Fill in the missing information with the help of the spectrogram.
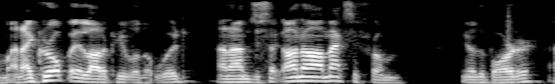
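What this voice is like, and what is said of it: Very northern Irish accent. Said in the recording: “I grew up in the northwest. It's in County Donegal. So that's why my accent is actually, it's very, very northern. So I sound like someone from Northern Ireland”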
